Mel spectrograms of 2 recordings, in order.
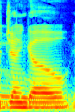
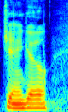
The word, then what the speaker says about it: Django: Because it's like Django Unchained, like that, where it's like, it's not the Django. You know, it's Django.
